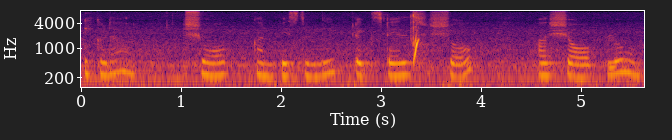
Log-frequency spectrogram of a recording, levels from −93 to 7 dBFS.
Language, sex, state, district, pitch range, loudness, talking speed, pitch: Telugu, female, Andhra Pradesh, Annamaya, 225-245 Hz, -23 LUFS, 85 wpm, 230 Hz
